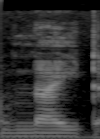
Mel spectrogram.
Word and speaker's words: knight: How do you spell knight as in a soldier knight? N. That's K. K-N. Yep. So K is silent in the night.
